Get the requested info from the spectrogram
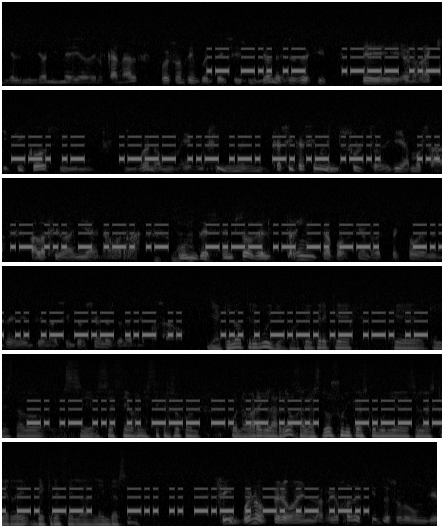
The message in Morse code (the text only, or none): ADA JUGA JURNAL SASTRA YANG DIAKUI SECARA NASIONAL YANG DIKENAL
